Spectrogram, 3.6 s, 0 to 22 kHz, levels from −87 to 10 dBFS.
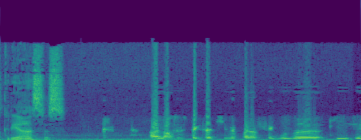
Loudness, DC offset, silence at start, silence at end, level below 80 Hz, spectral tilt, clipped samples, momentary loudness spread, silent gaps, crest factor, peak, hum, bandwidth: -15 LUFS; under 0.1%; 0 s; 0 s; -36 dBFS; -3 dB/octave; under 0.1%; 15 LU; none; 16 dB; -2 dBFS; none; 16 kHz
